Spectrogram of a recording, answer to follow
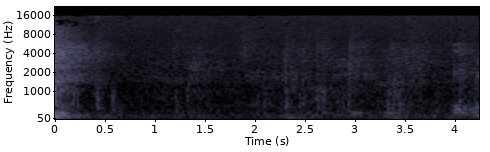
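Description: A sharp slap right at the start, then faint scuffing and soft knocks of two grapplers shifting their bodies on a padded mat.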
